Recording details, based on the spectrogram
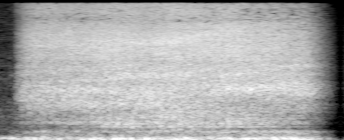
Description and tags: A stereo recording of a whiteboard duster across a plastic table. Moves from right to left.
I used it to simulate a sliding door.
